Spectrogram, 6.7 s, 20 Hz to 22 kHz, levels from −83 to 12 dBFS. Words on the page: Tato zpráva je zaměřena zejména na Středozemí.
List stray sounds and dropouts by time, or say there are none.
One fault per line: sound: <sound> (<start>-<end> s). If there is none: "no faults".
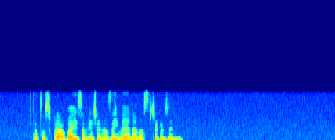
no faults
